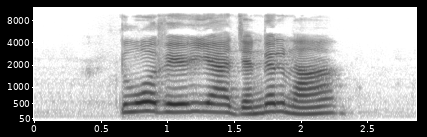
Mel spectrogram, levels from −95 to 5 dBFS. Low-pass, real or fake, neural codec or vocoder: 9.9 kHz; fake; autoencoder, 22.05 kHz, a latent of 192 numbers a frame, VITS, trained on one speaker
